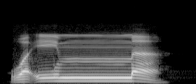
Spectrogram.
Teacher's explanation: mim yang bertasydid, wajibul gunnah, wajib dengung sekadar 2 harakat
